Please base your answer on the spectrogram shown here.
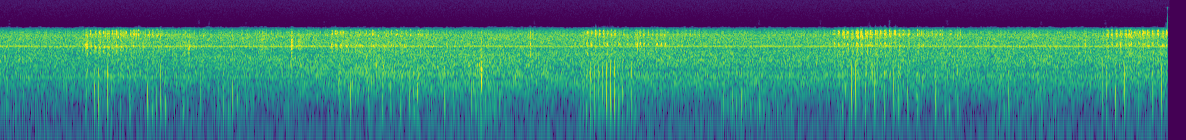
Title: Dexter snoring/purring, listen with sound up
